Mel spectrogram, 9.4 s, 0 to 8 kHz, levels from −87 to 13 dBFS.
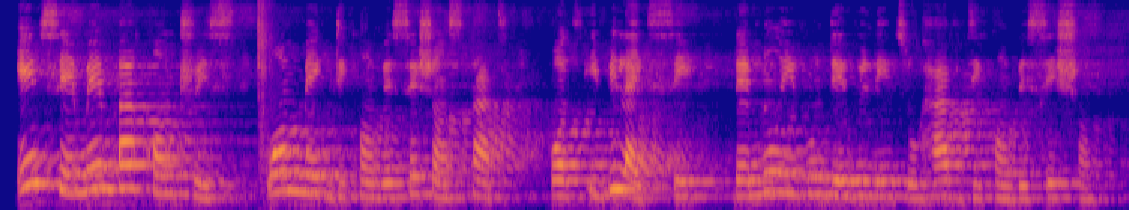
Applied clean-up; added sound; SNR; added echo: neural separator model SepFormer DNS4.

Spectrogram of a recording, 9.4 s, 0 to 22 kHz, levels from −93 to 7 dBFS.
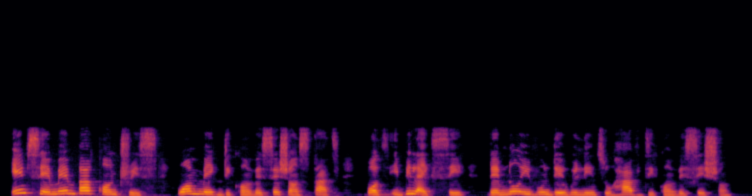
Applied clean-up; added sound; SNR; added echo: none; none; none; none.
